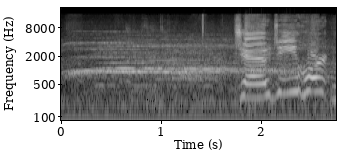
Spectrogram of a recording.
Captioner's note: audience cheering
